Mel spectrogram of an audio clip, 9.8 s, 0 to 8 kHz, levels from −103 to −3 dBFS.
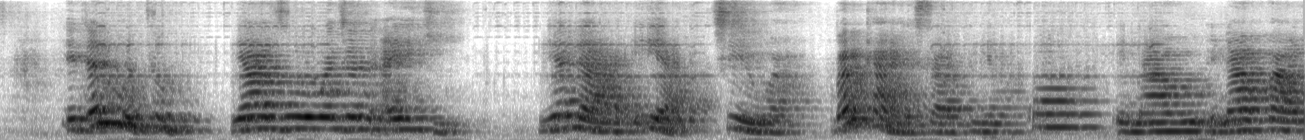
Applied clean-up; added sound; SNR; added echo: neural separator model SepFormer DNS4.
